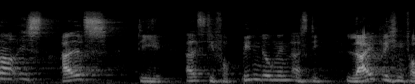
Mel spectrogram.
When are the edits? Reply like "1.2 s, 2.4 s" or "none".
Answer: 1.8 s

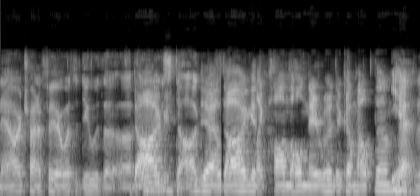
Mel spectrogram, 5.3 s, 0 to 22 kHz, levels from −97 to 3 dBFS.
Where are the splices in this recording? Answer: 1.6 s, 2.8 s, 3.2 s

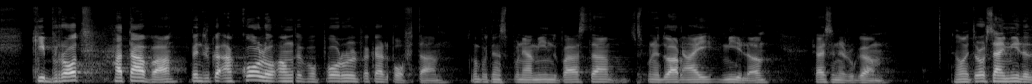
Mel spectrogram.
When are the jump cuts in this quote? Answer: 1.9 s, 2.9 s, 3.9 s, 6.4 s, 6.8 s

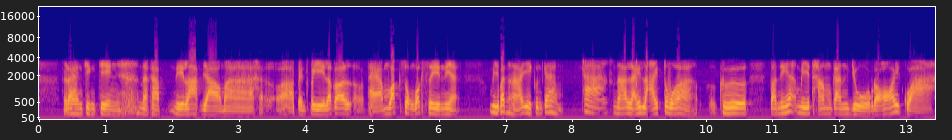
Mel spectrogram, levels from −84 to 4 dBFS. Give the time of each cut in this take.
none

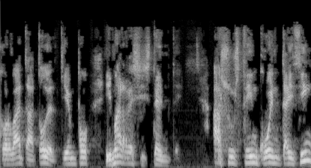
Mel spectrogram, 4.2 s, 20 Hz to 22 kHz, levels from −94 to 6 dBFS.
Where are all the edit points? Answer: none

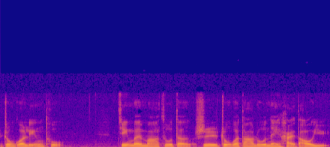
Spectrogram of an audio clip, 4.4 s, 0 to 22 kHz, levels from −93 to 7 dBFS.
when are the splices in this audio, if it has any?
none

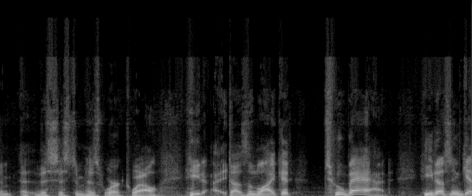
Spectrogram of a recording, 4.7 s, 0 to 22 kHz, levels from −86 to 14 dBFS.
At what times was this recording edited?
2.3 s

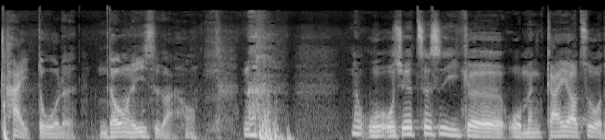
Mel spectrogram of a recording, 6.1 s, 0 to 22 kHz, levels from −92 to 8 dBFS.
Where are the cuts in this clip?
none

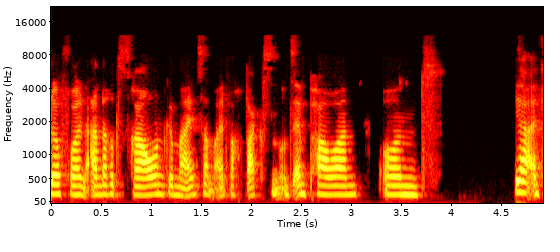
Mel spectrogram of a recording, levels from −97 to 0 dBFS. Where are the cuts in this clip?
3.2 s

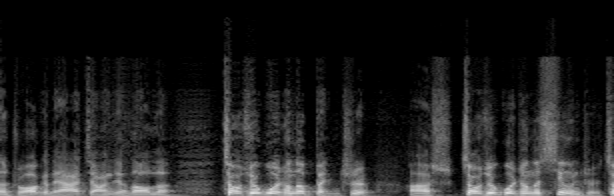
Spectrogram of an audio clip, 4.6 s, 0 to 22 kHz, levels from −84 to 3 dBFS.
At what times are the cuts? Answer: none

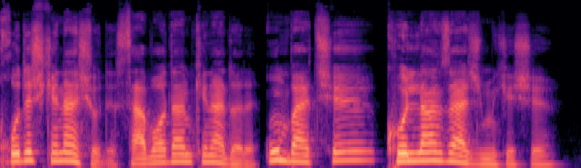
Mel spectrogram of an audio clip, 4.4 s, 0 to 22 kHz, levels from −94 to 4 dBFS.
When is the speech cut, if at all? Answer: none

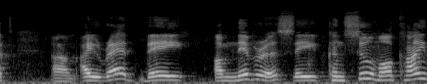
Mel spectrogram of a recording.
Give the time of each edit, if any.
1.3 s, 2.1 s, 2.9 s

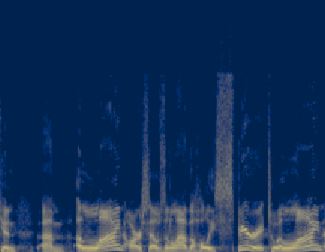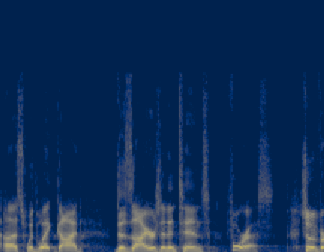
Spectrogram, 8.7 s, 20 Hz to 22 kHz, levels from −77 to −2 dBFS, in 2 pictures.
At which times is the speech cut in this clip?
none

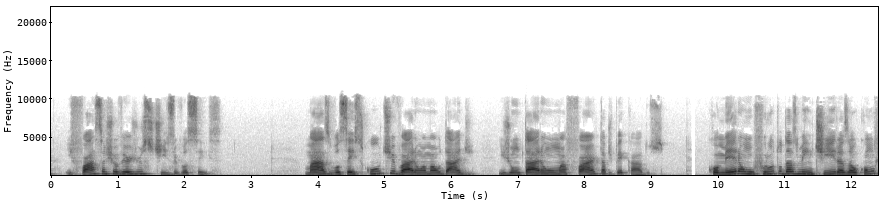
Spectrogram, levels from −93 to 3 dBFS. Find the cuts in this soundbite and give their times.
1.8 s, 8.4 s

